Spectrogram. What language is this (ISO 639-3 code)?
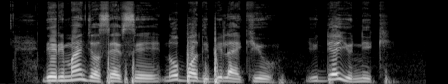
pcm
